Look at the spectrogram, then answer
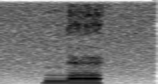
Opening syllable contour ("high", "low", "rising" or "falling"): low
